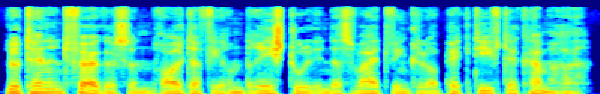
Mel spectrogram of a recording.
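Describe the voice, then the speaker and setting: Ein Mann liest ruhig und gleichmäßig einen Science-Fiction-Roman als Hörbuch vor. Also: male voice, low voice, expressive, fast, darkish tone, slightly rough, no echo, studio quality. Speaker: audiobook narrator. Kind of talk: scripted narration.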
